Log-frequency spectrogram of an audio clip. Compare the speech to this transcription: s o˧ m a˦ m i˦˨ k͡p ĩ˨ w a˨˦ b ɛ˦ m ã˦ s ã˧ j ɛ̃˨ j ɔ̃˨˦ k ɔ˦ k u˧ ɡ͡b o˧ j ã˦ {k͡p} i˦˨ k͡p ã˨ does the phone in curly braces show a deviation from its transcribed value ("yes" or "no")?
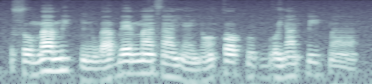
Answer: no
